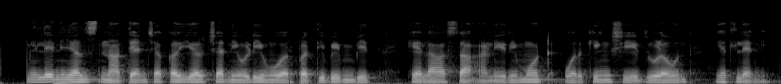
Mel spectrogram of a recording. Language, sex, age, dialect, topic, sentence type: Marathi, male, 18-24, Southern Konkan, banking, statement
